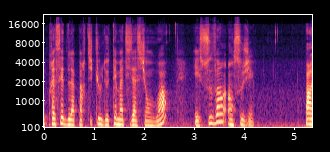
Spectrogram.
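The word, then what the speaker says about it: は: qu'il faut faire attention la particule loi ça s'écrit en qui la ghana a mais on le prononce comme oit mais attention le thème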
